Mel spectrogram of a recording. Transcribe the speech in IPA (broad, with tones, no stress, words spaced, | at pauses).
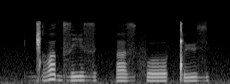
ɡ͡ǁʌ˧˥˧d͡zi˧z | ɐ˦˥zfoː˦˥ǃy˧˥˧z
